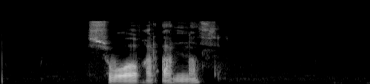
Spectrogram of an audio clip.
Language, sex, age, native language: Icelandic, male, 20-29, Icelandic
